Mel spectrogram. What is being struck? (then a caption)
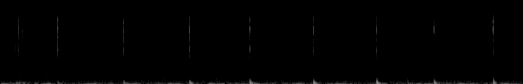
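Smartphone battery and plastic frame. Fingernails click and tap on the exposed battery and plastic frame of a smartphone with its back cover removed. Ten short, dry clicks come at a slow, slightly uneven pace, each with a bright high tick over a soft low thump. The taps are quiet against a faint low background hum.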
